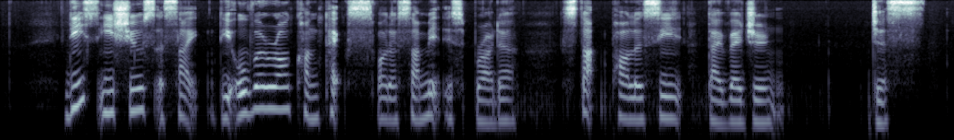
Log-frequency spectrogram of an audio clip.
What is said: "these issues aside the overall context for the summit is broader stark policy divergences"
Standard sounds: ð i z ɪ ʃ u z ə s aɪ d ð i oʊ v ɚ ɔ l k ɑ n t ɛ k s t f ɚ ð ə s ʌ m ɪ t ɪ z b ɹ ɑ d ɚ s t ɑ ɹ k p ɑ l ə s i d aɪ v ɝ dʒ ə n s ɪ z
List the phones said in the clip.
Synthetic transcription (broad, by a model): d i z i ʃ u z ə s aɪ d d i oʊ v ɚ ɔ l k ɑ n t ɛ k s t f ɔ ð ə s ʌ m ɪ t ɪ s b ɹ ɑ d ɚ s t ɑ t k p ɑ l ə s i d aɪ v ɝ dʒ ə n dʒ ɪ s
